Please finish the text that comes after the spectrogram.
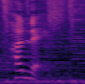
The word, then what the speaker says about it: Hyundai: Hyundai. Yep, Hyundai. The most difficult one for me to pronounce.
